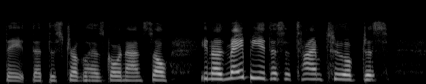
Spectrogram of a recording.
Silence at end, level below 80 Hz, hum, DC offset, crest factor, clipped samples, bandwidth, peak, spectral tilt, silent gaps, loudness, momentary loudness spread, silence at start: 0.4 s; -78 dBFS; none; under 0.1%; 20 dB; under 0.1%; 9.2 kHz; -12 dBFS; -4 dB/octave; none; -32 LUFS; 13 LU; 0.05 s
